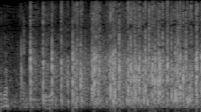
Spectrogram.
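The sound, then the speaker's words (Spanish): A crowd breaks into applause for the Guardia Civil and the families of those killed, scattered claps at first thickening into a dense, steady wash of many hands clapping, with some voices mixed in underneath. “y luego ese aplauso que dabais todos vosotros al cuerpo, ¿no?, a la familia de los fallecidos, a todos en general, ¿no?”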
